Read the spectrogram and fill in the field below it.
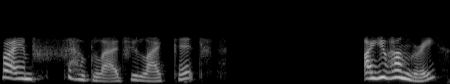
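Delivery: put-on sweet old mouse hostess; kindly granny mouse; grandmotherly mouse voice.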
